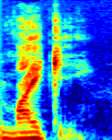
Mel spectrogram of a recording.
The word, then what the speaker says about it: Mike: Even though I think it was reported that even though it's spelled M-I-K-E, it's pronounced Mikey.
